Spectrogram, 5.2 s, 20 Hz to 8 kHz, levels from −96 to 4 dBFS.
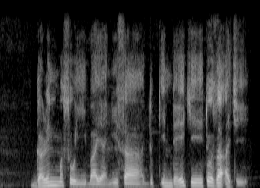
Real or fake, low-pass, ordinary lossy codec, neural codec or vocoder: real; 7.2 kHz; none; none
